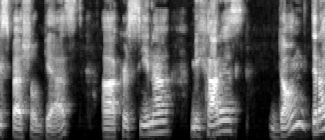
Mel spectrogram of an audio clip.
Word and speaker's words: Doung: got you got my uh uh first part of my last name right but um Dong Dong that's my yeah I added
